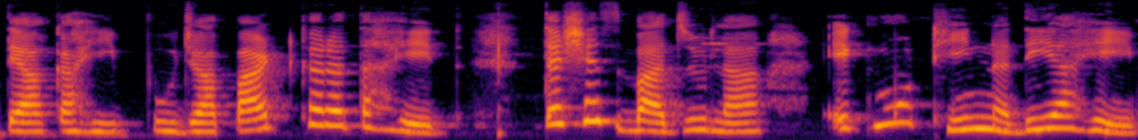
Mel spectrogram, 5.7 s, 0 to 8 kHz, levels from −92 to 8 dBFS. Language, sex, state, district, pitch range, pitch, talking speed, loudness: Marathi, female, Maharashtra, Gondia, 190-265 Hz, 215 Hz, 125 wpm, -17 LUFS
